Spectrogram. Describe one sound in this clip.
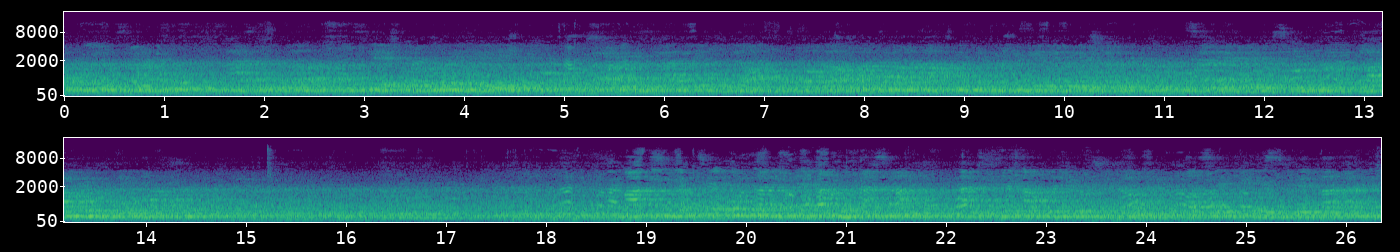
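A crowd of men and women murmur and chatter throughout a large echoing hall.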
